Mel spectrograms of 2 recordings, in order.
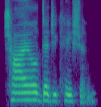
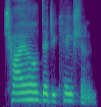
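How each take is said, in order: Both takes have the same delivery.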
